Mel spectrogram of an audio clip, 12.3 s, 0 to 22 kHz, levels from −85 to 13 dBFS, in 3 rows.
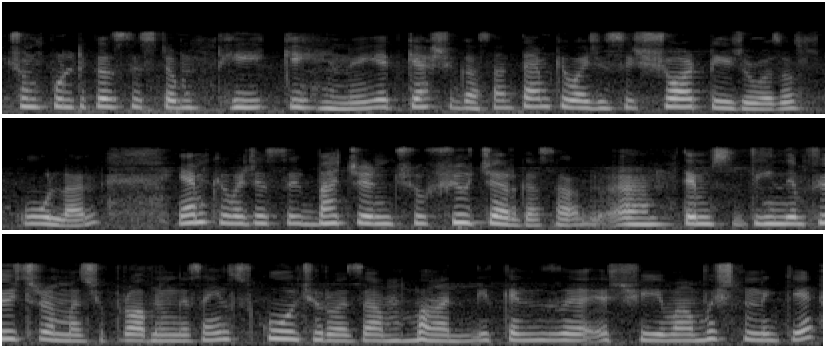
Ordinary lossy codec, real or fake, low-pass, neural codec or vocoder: none; real; 7.2 kHz; none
